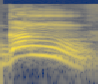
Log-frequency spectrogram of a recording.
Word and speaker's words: गं: ओम गंग गणपते नमः, ओम गंग गन नहीं है, गंग ग के ऊपर बिंदु अच्छे से प्रनाउंस करो।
